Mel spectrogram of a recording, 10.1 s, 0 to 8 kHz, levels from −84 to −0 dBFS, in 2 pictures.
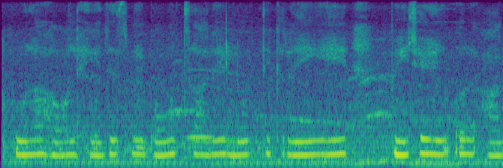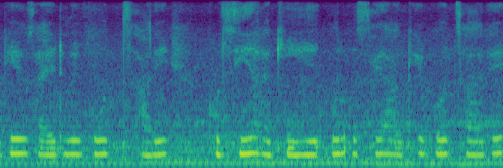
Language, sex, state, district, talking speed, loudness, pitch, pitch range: Hindi, female, Uttarakhand, Tehri Garhwal, 155 wpm, -17 LUFS, 250 Hz, 235-255 Hz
